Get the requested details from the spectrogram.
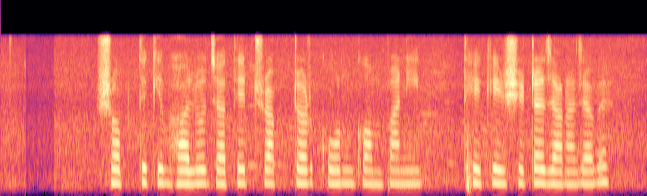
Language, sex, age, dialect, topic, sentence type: Bengali, female, 18-24, Standard Colloquial, agriculture, question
